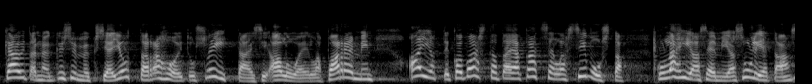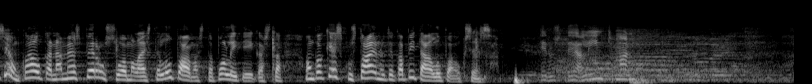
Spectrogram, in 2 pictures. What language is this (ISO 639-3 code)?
fin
